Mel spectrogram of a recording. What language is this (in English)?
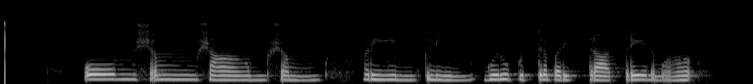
Sanskrit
